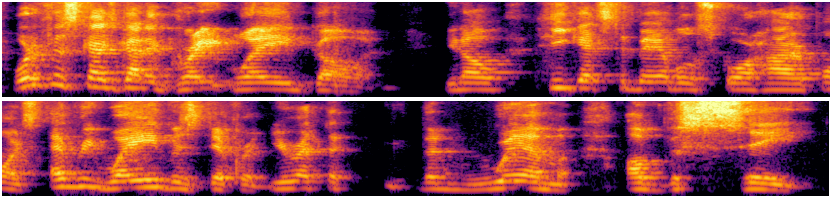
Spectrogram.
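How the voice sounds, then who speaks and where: A man's voice: a little high, darkish tone, reverberant. An older man co-hosting a sports talk show, blunt and grumpy with dismissive opinions. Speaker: co-host.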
